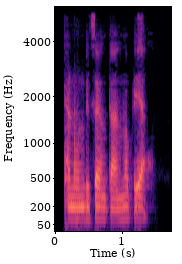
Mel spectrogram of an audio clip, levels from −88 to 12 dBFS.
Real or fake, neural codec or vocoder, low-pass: fake; codec, 16 kHz in and 24 kHz out, 0.6 kbps, FireRedTTS-2 codec; 5.4 kHz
